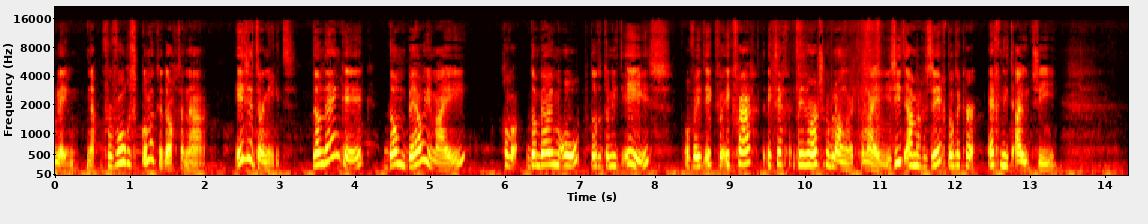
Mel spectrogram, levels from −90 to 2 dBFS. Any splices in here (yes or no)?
no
